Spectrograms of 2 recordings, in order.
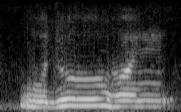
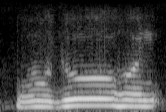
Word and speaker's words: وجوه: وأن يعطيها حقها ومستحقها، فإذا جاءت مضمومة فأحكم الضم نحو وجوه وجوه. البعض ينطق وي وي وليست وو، وو وليست وي.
